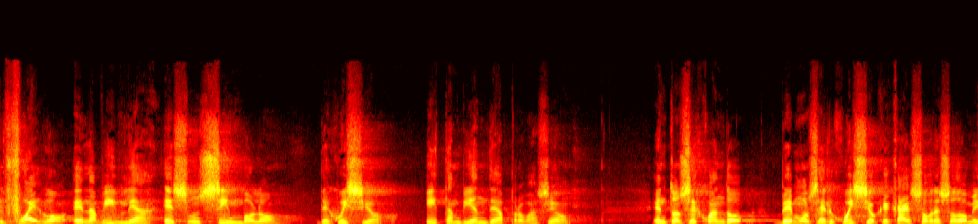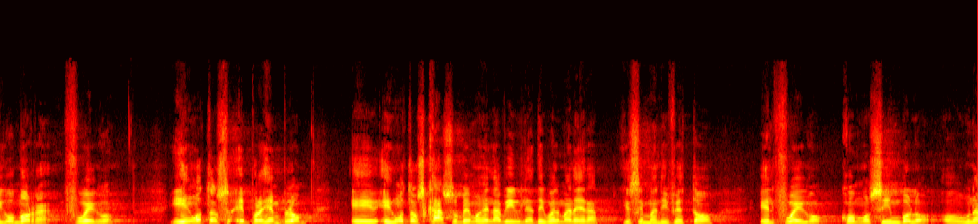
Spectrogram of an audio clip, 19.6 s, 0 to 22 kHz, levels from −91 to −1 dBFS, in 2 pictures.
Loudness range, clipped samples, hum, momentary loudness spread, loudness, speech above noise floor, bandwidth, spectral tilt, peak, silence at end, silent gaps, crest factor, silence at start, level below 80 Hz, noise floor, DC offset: 4 LU; under 0.1%; none; 9 LU; -21 LUFS; 34 dB; 15 kHz; -3.5 dB/octave; -2 dBFS; 0 s; none; 20 dB; 0 s; -62 dBFS; -55 dBFS; under 0.1%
